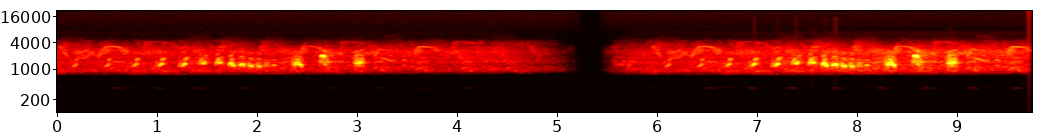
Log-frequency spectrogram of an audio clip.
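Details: Tibetan snowcock of the Western Himalayas and Tibetan Plateau in song: accelerating series of short repeated notes with upward-curving whistles overhead, two phrases separated by a brief silence, echoing as if across mountain slopes.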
